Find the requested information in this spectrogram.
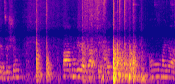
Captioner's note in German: Murmelt; Klappern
